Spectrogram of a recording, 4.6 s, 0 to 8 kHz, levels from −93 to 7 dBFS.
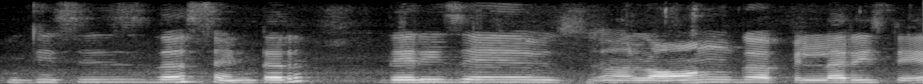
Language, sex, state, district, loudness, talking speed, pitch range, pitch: English, female, Odisha, Nuapada, -16 LUFS, 145 wpm, 210-235 Hz, 220 Hz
